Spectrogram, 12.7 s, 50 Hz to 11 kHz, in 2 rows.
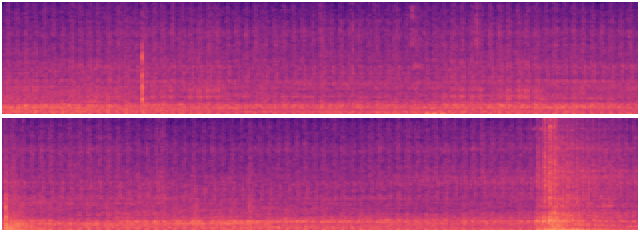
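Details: Honda Click 125 V3 scooter just after replacing a very dirty fuel filter: steady idle then clean revs near the end without stumbling or stalling, no leak; running normally.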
